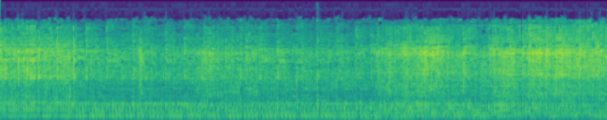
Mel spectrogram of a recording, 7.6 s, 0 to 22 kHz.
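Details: Restored, previously seized 50-year-old Lambretta two-stroke scooter, kick-started: a busy, rattly two-stroke buzz that holds steady without misses or cutting out; normal running.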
